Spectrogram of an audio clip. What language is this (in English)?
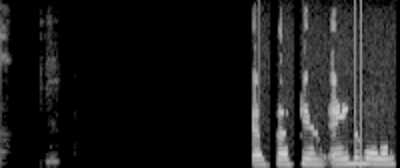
Icelandic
